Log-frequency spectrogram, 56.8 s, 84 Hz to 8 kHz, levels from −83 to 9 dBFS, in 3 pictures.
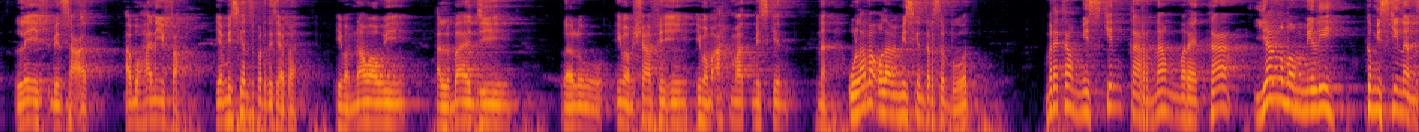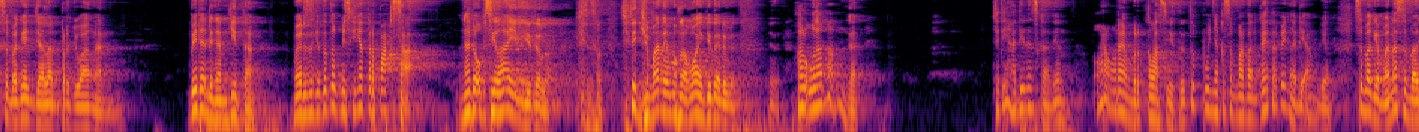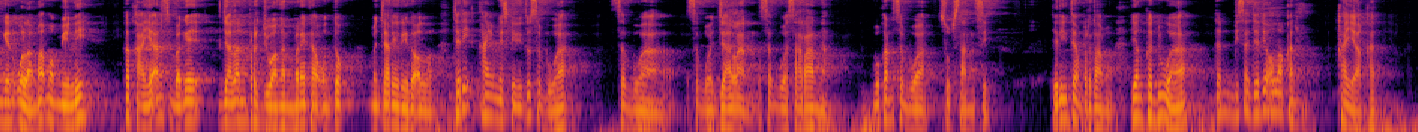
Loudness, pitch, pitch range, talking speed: -15 LUFS, 125 Hz, 105-165 Hz, 115 wpm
